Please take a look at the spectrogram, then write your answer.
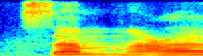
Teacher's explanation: এখানে অক্ফ করার কারণে এক আলিফ টান হবে, সাম আ হবে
